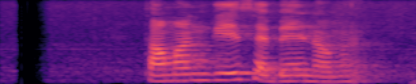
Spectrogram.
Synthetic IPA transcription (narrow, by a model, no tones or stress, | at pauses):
t̪amaŋɡesæbɛːnamə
